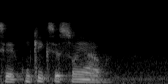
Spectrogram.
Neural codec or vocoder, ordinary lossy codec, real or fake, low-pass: none; none; real; 7.2 kHz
